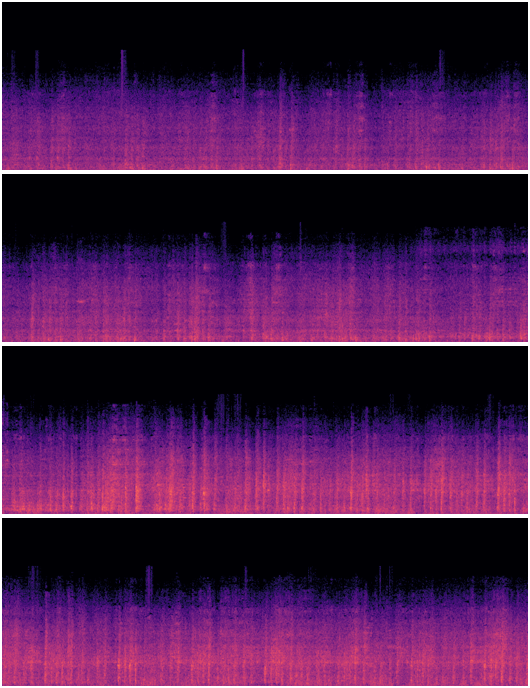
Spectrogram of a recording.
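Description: Narrow-gauge passenger train coach rolling along the track: a steady rumble and clatter of wheels on rails, a little louder from about halfway.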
